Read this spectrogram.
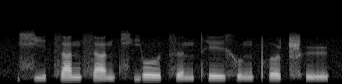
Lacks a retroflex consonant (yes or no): no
